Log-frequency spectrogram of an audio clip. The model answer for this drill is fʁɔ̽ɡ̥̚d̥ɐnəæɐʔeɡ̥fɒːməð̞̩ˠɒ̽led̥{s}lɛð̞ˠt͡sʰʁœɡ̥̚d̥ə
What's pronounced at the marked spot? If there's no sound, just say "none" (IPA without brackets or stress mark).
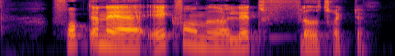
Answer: f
